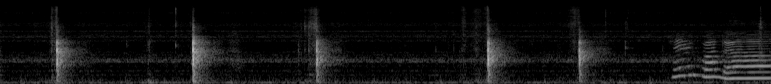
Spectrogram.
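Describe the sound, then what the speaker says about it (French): A knife cuts an onion on a board with five sharp, separate chops spaced a second or so apart against quiet. A voice starts just at the end. "Et voilà, notre oignon est coupé."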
